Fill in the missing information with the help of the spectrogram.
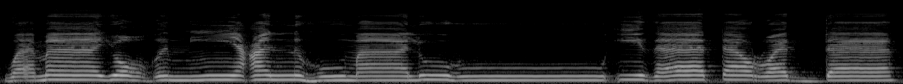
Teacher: یہاں مد صلہ بن رہی ہے لیکن کبرا بن رہی ہے کیونکہ یہاں پہ ہائی ضمیری کے بعد ہمارے پاس حمزہ آ رہا ہے. 4 to 5 کاؤنٹ سے کھینچیں گے.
